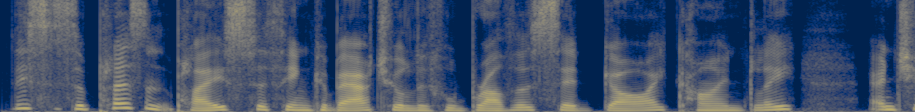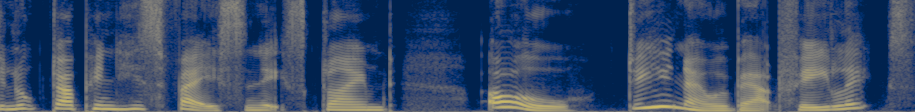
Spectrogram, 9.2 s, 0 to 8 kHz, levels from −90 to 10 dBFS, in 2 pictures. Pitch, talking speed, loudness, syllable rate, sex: 205 Hz, 190 wpm, -20 LUFS, 5.1 syllables/s, female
